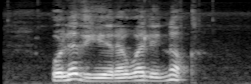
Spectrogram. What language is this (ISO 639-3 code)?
kab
